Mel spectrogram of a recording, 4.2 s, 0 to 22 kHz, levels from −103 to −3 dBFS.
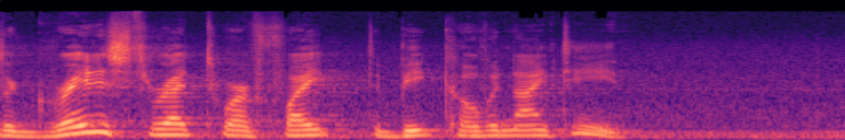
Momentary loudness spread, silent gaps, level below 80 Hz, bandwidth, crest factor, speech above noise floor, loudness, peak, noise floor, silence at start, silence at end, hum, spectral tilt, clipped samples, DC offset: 9 LU; none; -60 dBFS; 16 kHz; 18 dB; 22 dB; -24 LUFS; -6 dBFS; -45 dBFS; 0 s; 0 s; none; -5.5 dB/octave; under 0.1%; under 0.1%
